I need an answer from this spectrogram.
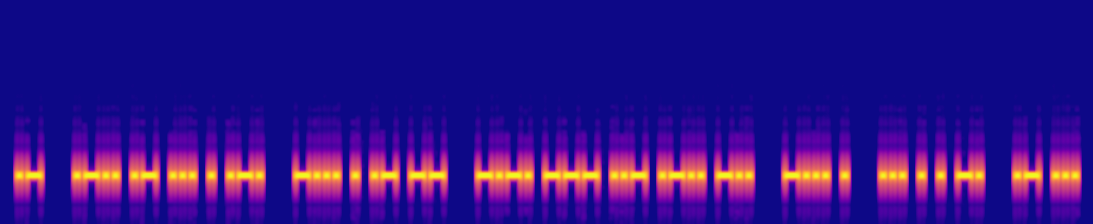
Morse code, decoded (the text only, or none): A LASER BEAM COULD BE SEEN AS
